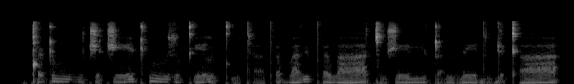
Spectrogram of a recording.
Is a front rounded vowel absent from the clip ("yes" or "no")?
no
